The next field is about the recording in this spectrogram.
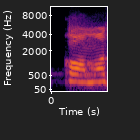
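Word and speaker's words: comment: Pronunciation will be K. Remember the word como ça va?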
